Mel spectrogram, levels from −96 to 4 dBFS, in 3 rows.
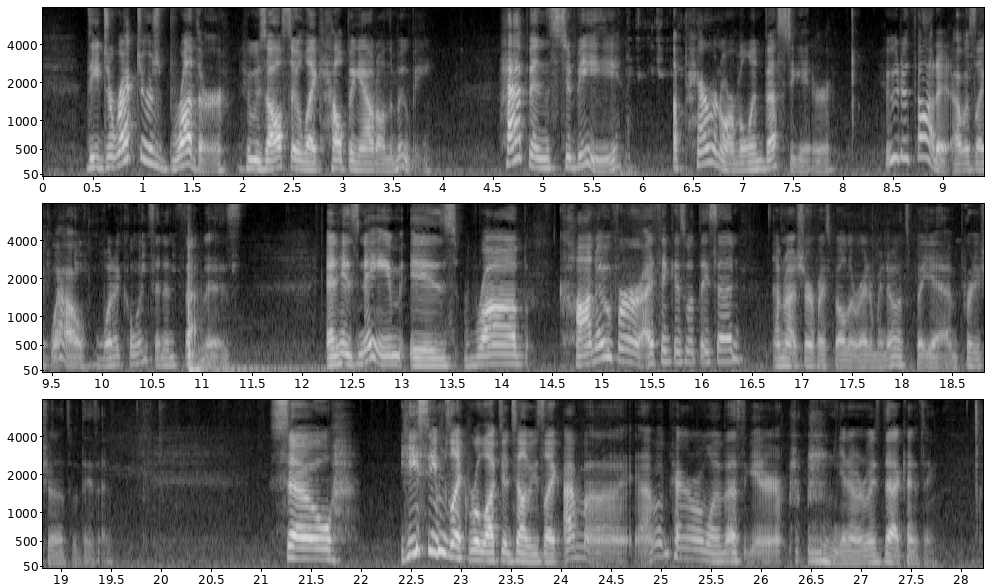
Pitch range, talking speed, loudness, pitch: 125-175 Hz, 185 wpm, -25 LUFS, 140 Hz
